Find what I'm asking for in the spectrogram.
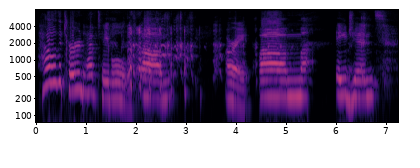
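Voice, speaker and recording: Speaking very slowly with long, frequent pauses, a woman uses a fairly high pitch amid audible room echo. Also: ordinary pitch variation. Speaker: podcast co-host. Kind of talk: casual chat. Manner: loud; animated.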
